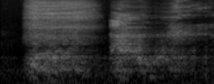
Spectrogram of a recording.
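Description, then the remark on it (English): A voice imitates a man's loud sniffing at Lady Gaga: two long, forceful breathy inhalations through the nose, the first lasting over a second, the second following after a brief pause. “You know that sniff that he, like, there's a sniff and you just could go, you know, you're just having a wee, I wonder what that smell is.”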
